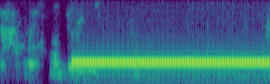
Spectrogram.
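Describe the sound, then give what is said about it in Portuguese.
A steady telephone tone sounds on a call being answered. After a moment of brief voice-like sounds, it holds loud and unbroken at a single pitch for about two seconds, then stops abruptly. “Você ouviu a ligaçãozinha no começo, né? Eu tava tentando atender a ligação aqui.”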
